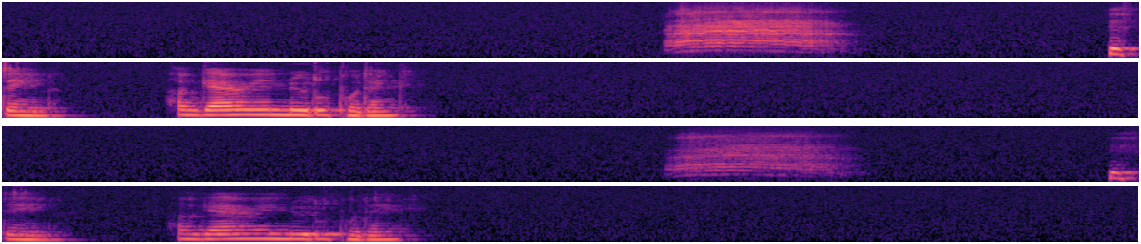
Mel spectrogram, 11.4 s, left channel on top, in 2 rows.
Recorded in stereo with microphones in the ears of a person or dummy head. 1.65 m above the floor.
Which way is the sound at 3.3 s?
45° left (ahead or behind).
